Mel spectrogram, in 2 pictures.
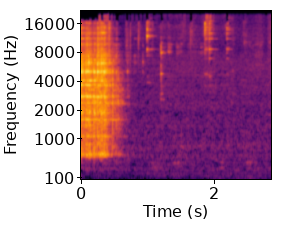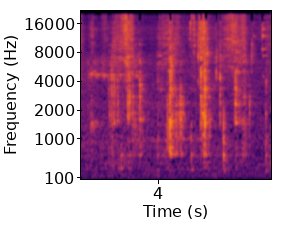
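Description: Peanuts dropped into a pan of hot oil with a bright rattling burst, then scattered metallic scrapes and clinks as a spoon stirs them over a medium flame, faint and close.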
